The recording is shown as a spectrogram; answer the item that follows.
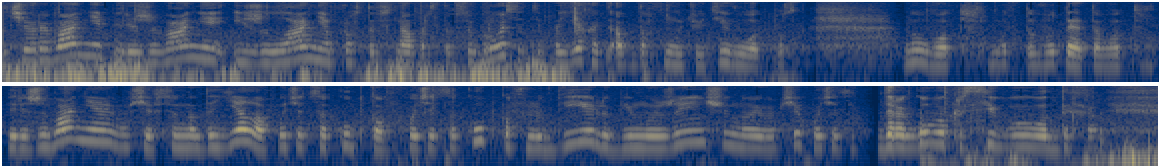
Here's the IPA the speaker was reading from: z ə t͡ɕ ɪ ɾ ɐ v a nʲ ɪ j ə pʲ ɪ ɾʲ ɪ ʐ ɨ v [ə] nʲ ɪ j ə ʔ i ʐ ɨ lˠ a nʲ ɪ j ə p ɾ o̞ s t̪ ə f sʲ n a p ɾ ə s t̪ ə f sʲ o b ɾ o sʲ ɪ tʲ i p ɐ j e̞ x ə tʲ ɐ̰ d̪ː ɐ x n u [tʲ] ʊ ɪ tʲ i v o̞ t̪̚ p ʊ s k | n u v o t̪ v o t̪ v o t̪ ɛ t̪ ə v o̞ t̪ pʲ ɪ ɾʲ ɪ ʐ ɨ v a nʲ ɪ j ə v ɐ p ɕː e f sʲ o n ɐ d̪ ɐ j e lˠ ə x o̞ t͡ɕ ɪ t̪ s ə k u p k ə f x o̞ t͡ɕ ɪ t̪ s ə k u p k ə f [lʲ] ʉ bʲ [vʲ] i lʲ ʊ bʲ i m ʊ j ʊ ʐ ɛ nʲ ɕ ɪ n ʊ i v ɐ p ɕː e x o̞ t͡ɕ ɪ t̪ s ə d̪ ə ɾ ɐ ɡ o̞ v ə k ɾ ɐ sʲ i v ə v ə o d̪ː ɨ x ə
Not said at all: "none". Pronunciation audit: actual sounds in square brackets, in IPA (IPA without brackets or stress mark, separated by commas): a, tʲ, lʲ, vʲ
